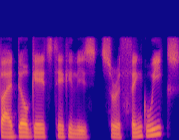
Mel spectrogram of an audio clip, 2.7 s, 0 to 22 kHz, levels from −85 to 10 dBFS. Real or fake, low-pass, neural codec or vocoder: fake; 7.2 kHz; codec, 24 kHz, 0.9 kbps, WavTokenizer, large speech release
